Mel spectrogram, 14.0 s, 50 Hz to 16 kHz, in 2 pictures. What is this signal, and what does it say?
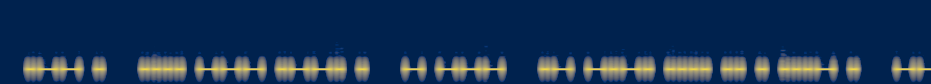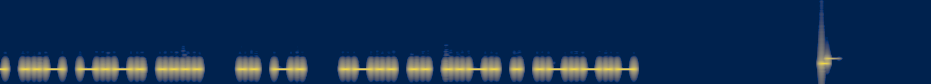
Morse code, heard as a keyed tone, about 28 wpm, 700 Hz. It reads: WE HOPE TO ACHIEVE MUCH IN LIFE.
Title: Sentences from Top 1000 Words - Review Part 6 - 28wpm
